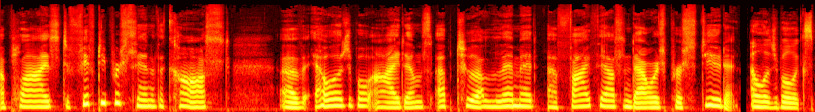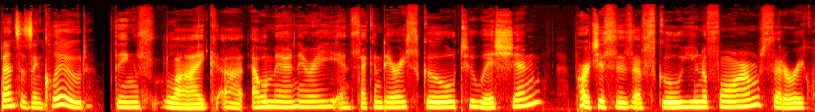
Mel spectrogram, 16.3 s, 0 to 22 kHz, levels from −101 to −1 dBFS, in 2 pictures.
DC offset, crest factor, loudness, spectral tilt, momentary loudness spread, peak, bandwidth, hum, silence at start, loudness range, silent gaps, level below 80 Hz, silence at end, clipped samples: under 0.1%; 16 dB; -19 LUFS; -6 dB/octave; 7 LU; -4 dBFS; 17.5 kHz; none; 0 s; 2 LU; none; -58 dBFS; 0.05 s; under 0.1%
